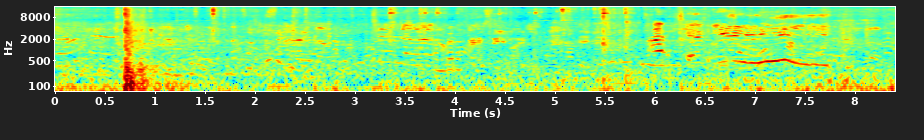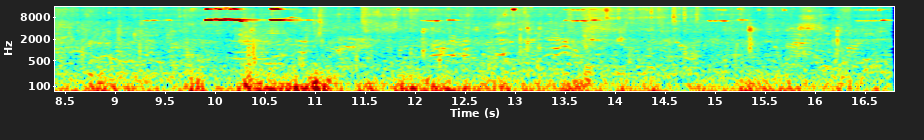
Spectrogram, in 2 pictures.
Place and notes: A walk through the city - A walk through the city The Hague (part 8)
